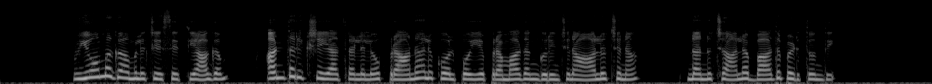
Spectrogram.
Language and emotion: Telugu, sad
